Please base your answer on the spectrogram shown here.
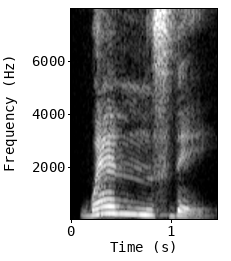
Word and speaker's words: Wednesday: with why it is Wednesday and remember how you write it is not the same way you read it okay it is pronounced Wednesday remember that okay and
